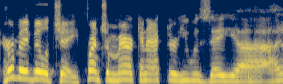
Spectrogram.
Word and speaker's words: Villechaize: How about, and I'm going to pronounce it correctly, Hervé Villechaize. Hervé Villechaize. That's the French pronunciation. Hervé Villechaize. Villechaize.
